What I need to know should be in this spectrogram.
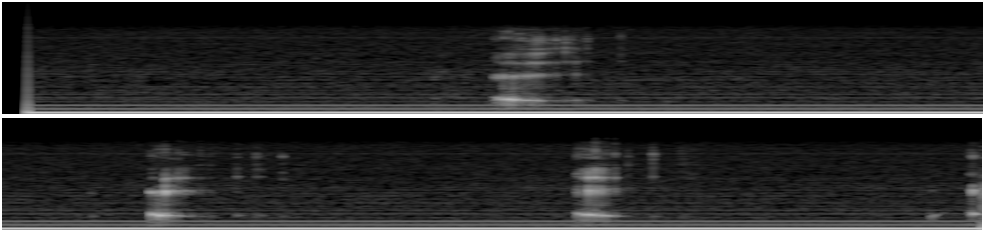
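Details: Three short gurgling burps a few seconds apart over a steady low hum; burping.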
